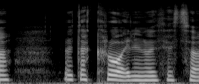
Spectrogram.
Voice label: "croen", Welsh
